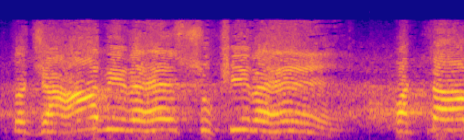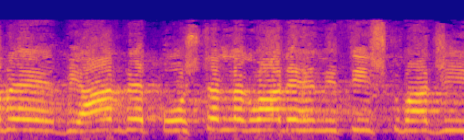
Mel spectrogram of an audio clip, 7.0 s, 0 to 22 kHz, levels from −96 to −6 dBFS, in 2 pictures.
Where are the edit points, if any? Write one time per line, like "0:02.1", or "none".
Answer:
0:02.7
